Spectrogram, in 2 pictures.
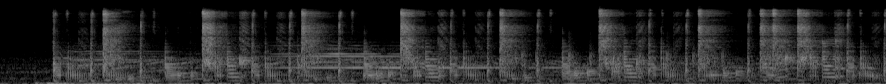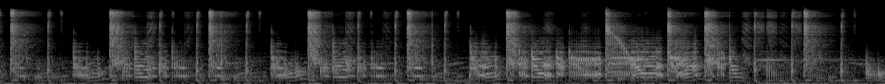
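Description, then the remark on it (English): Upbeat electronic music generated by a music app plays continuously with a steady rhythmic pulse, bright synth tones and crisp percussive hits, fairly loud, with no voices. “now coming to the fourth app which was mubert so the music on that actually sounds something like this”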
